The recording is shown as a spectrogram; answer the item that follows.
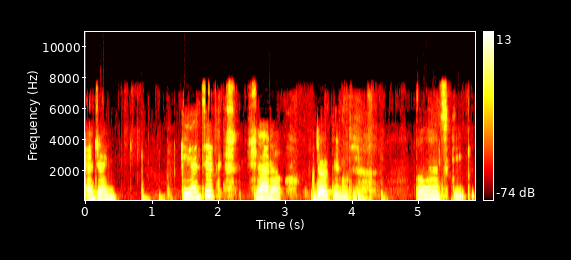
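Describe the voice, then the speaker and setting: A woman reads a children's picture book aloud, taking her time and sounding out the tricky names. Her voice sits a little high. The recording is dull and lo-fi. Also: dark tone. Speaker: storybook reader.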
